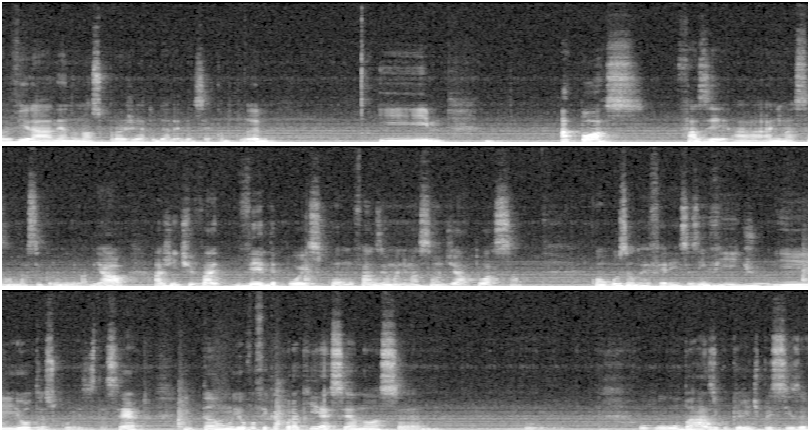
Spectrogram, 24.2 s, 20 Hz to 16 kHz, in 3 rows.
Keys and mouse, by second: 19.9-24.1 drag.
